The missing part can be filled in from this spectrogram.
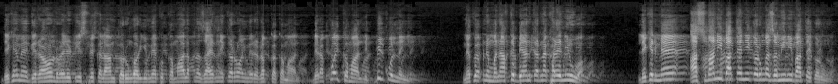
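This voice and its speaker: A man delivering a sermon as a mufti, his high and bright voice cutting through his points. He swings between forceful, emphatic runs and softer, conversational asides. He likes to act out short exchanges of dialogue. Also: fast talker. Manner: storytelling with quoted dialogue. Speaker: mufti preaching to a gathering.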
